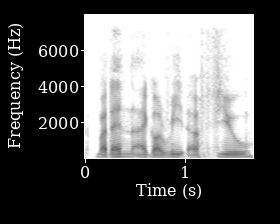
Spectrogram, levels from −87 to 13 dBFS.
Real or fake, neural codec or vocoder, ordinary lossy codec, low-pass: fake; codec, 24 kHz, 1.2 kbps, DualCodec; none; 7.2 kHz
